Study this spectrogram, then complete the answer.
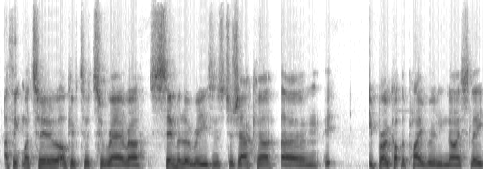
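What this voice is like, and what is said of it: Sore-throated voice, coughing. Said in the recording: “I'm coughing, I've got a sore throat.”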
